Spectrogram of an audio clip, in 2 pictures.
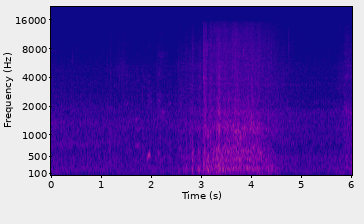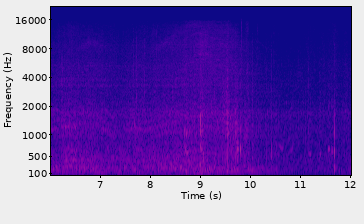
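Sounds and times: diesel car engine revving hard: 2.6s - 4.7s, 5.6s - 10.4s.

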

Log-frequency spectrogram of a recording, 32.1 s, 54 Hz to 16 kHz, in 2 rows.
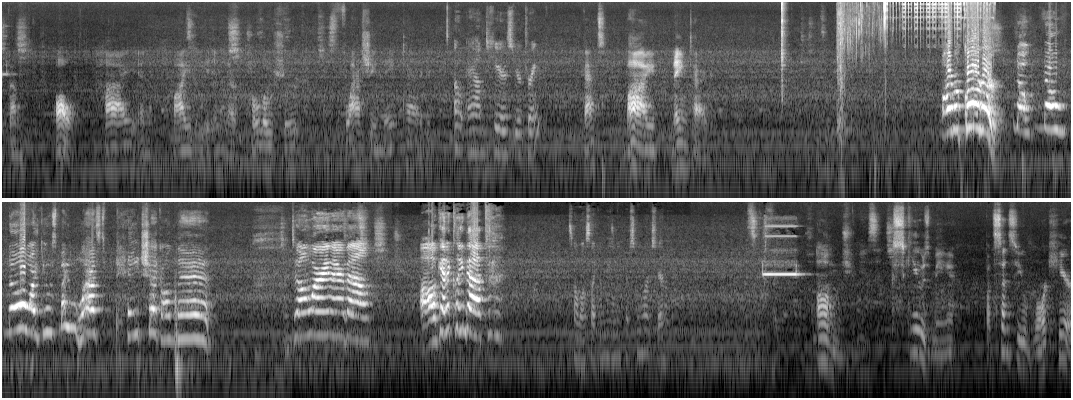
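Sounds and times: microwave oven beeping: 0.0s - 0.4s, 27.3s - 28.4s
steady low hum: 0.0s - 32.0s
drink spilling and splashing: 12.5s - 14.5s.

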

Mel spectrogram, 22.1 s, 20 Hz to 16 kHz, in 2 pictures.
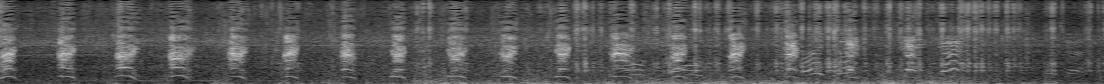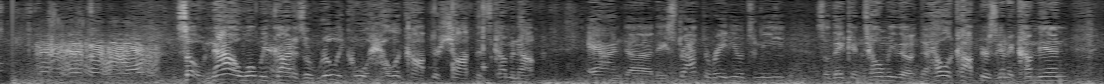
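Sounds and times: person speaking: 0.0s - 9.8s
steady low rumble: 0.0s - 22.0s.

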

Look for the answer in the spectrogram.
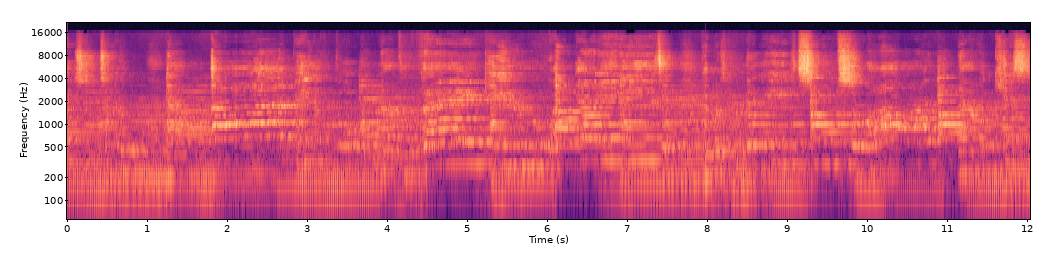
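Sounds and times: keyboard chords: 0.0s - 12.0s
man singing: 0.0s - 12.0s.

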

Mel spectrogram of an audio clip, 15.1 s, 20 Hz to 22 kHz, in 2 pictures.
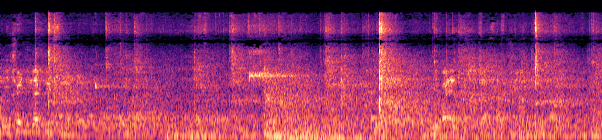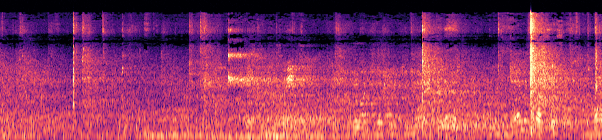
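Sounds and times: racket hitting shuttlecock: 0.5s - 1.8s, 2.4s - 5.2s, 6.5s - 9.1s, 13.7s - 15.0s.

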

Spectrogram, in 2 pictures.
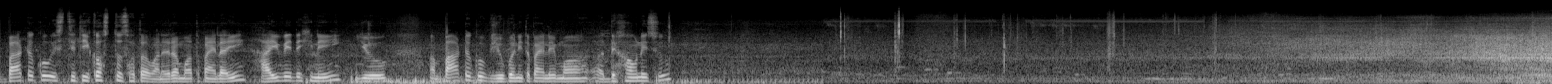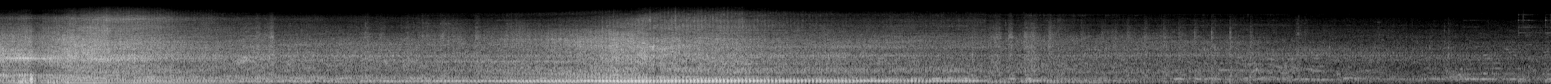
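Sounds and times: tyre and road noise: 2.9s - 31.0s
vehicle engine hum: 6.6s - 31.0s.

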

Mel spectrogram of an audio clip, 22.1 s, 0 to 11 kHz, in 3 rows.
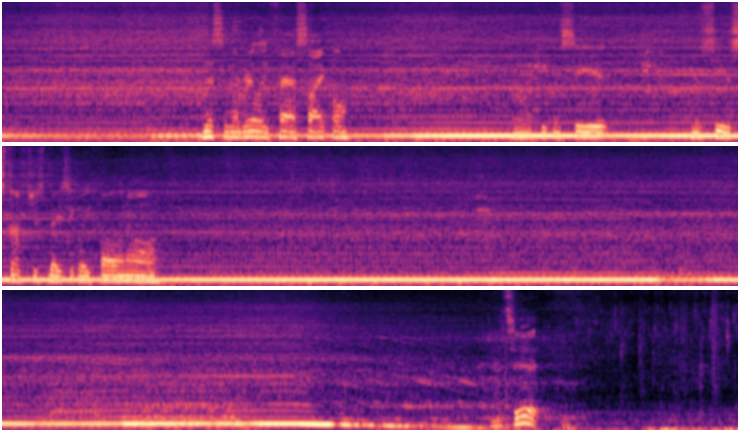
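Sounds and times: mill spindle running and whining: 0.0s - 20.8s
end mill cutting nylon: 0.0s - 20.9s.

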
